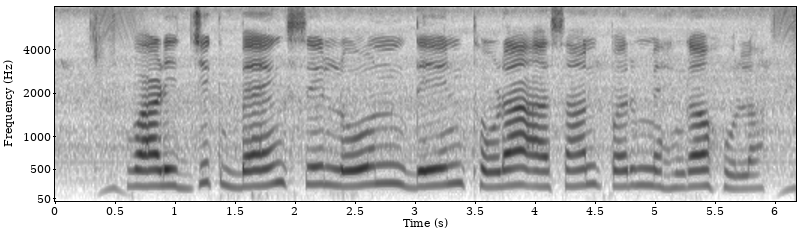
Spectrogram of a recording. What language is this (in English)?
Bhojpuri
